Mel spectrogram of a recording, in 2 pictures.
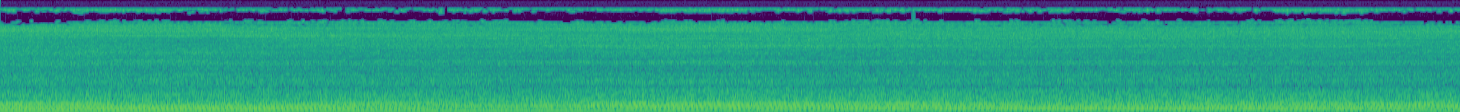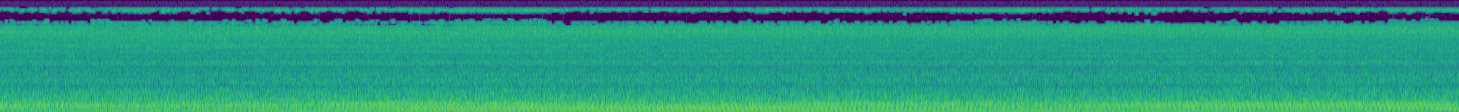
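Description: Propeller airplane's engine and propeller heard from inside the cabin in level flight: a steady, loud drone with a low humming tone whose upper notes slowly swell and fade a few times.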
